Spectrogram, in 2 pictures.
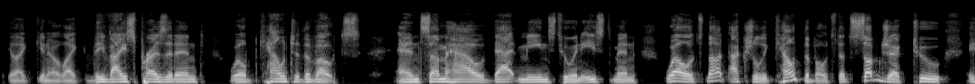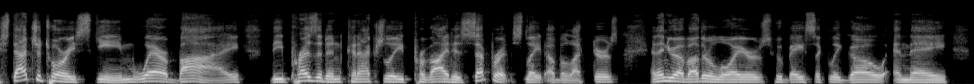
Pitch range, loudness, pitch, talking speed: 110-125 Hz, -19 LUFS, 115 Hz, 165 wpm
